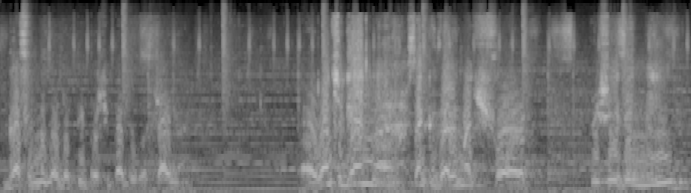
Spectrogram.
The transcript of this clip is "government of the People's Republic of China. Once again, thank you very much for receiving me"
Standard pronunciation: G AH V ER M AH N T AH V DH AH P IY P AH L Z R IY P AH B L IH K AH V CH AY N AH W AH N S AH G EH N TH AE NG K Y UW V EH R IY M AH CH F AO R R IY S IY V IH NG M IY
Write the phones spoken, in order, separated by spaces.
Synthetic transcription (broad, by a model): G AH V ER M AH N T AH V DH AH P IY P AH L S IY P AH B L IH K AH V CH AY N AH W AH N S AH G EH N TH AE NG K Y UW V EH R IY M AH CH F AO R R IY S IY V IH NG M IY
